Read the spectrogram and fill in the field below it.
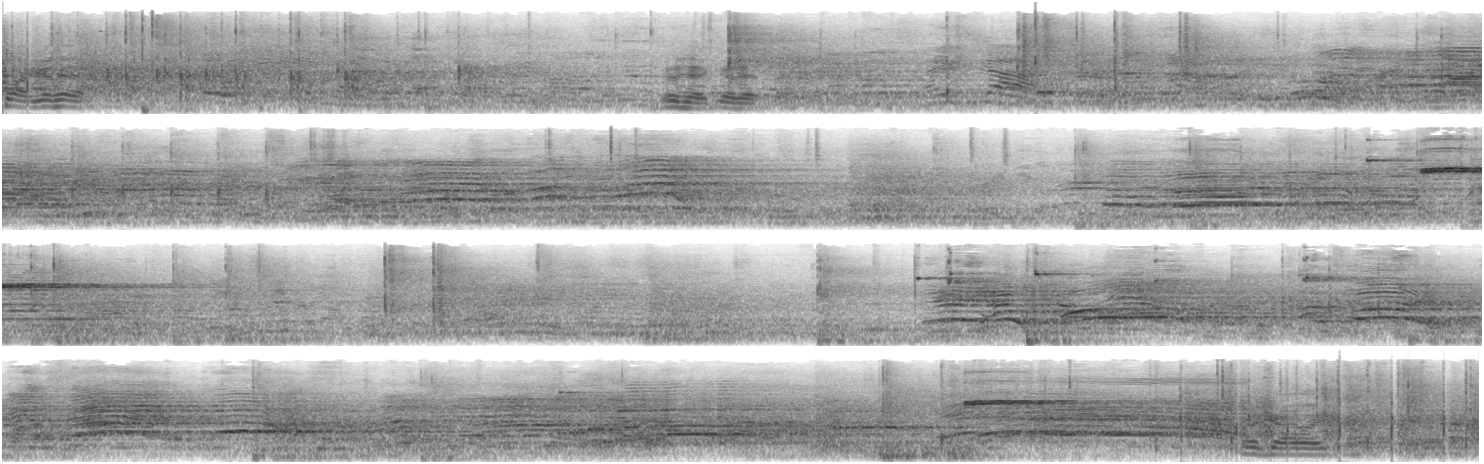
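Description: Young women shout and cheer loudly in an echoing hall.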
